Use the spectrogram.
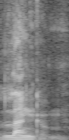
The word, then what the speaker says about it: Llangwm: Yes, it's spelt with the double L-A-N, so it would be pronounced typically in Welsh as Llan, and that means place.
